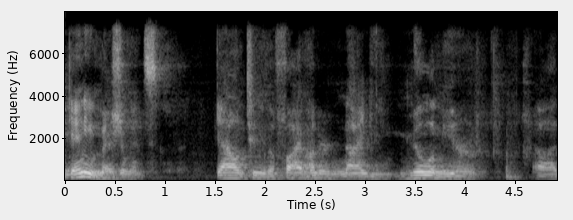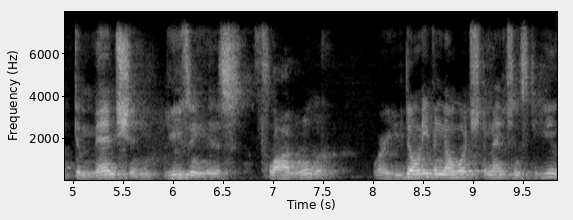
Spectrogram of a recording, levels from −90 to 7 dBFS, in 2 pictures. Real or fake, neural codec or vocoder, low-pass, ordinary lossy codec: fake; codec, 44.1 kHz, 7.8 kbps, Pupu-Codec; 7.2 kHz; Opus, 64 kbps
